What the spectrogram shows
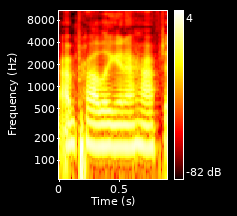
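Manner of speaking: put-on flat, zero-emotion deadpan delivery. Retelling what the orthopedic surgeon said: imitating zero-emotion delivery. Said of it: "he said it with, like, zero emotion".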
